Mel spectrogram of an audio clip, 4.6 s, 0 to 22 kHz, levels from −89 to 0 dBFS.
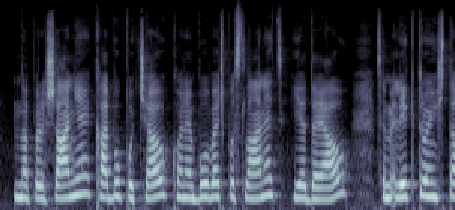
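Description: Speech clip with one case of compressed frames skipped at 2.18 s: about one 26.1 ms frame goes missing, so the audio jumps ahead.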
